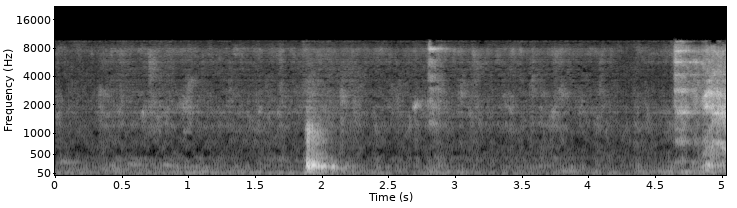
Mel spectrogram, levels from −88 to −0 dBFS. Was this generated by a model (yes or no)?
yes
